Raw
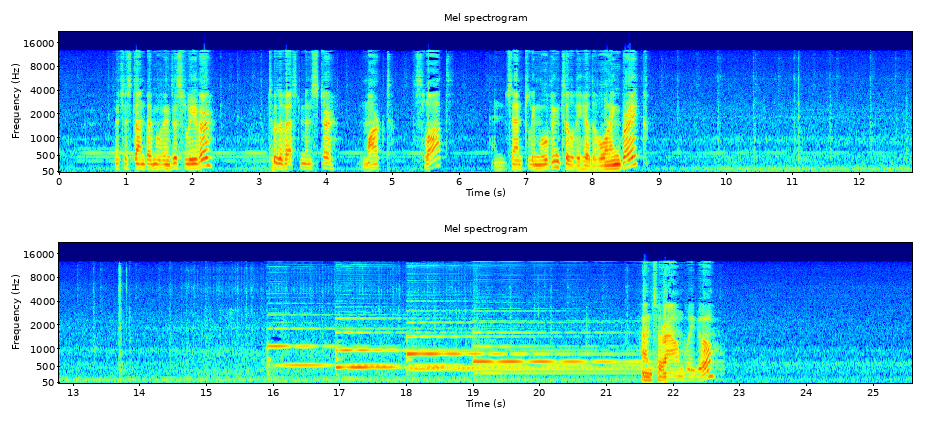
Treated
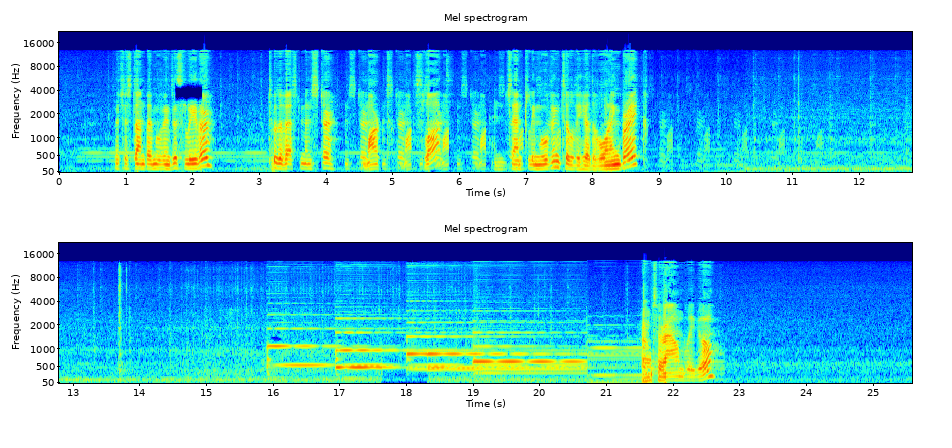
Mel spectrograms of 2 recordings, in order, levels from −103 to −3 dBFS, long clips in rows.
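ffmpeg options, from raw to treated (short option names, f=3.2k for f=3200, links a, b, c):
-filter_complex "[0:a]asettb=1/sr,asplit=3[a][b][c];[a]atrim=end=1.734[d];[b]atrim=start=1.73:end=2.15,asetpts=PTS-STARTPTS,afade=t=in:d=0.004:c=qsin,afade=t=out:st=0.416:d=0.004:c=qsin,asuperstop=centerf=3700:order=12:qfactor=1.7[e];[c]atrim=start=2.146[f];[d][e]acrossfade=d=0.004:c1=hsin:c2=qsin[g];[g][f]acrossfade=d=0.004:c1=qsin:c2=hsin,asplit=2[h][i];[i]afade=t=in:st=3.72:d=0.01,afade=t=out:st=4.71:d=0.01,aecho=0:1:560|1120|1680|2240|2800|3360|3920|4480|5040|5600|6160|6720:0.354813|0.283851|0.227081|0.181664|0.145332|0.116265|0.0930122|0.0744098|0.0595278|0.0476222|0.0380978|0.0304782[j];[h][j]amix=inputs=2:normalize=0,asettb=1/sr,asplit=3[k][l][m];[k]atrim=end=8.774[n];[l]atrim=start=8.77:end=10.29,asetpts=PTS-STARTPTS,afade=t=in:d=0.004:c=qsin,afade=t=out:st=1.516:d=0.004:c=qsin,aeval=exprs='val(0)*sin(2*PI*100*n/s)':c=same[o];[m]atrim=start=10.286[p];[n][o]acrossfade=d=0.004:c1=hsin:c2=qsin[q];[q][p]acrossfade=d=0.004:c1=qsin:c2=hsin,asettb=1/sr,asplit=3[r][s][t];[r]atrim=end=11.094[u];[s]atrim=start=11.09:end=13.29,asetpts=PTS-STARTPTS,afade=t=in:d=0.004:c=qsin,afade=t=out:st=2.196:d=0.004:c=qsin,asplit=2[v][w];[w]adelay=33,volume=-6dB[x];[v][x]amix=inputs=2:normalize=0,atrim=end_sample=97020[y];[t]atrim=start=13.286[z];[u][y]acrossfade=d=0.004:c1=hsin:c2=qsin[aa];[aa][z]acrossfade=d=0.004:c1=qsin:c2=hsin,asettb=1/sr,asplit=3[ab][ac][ad];[ab]atrim=end=17.634[ae];[ac]atrim=start=17.63:end=18.32,asetpts=PTS-STARTPTS,afade=t=in:d=0.004:c=qsin,afade=t=out:st=0.686:d=0.004:c=qsin,highpass=f=820:p=1[af];[ad]atrim=start=18.316[ag];[ae][af]acrossfade=d=0.004:c1=hsin:c2=qsin[ah];[ah][ag]acrossfade=d=0.004:c1=qsin:c2=hsin,asettb=1/sr,asplit=3[ai][aj][ak];[ai]atrim=end=20.714[al];[aj]atrim=start=20.71:end=21.67,asetpts=PTS-STARTPTS,afade=t=in:d=0.004:c=qsin,afade=t=out:st=0.956:d=0.004:c=qsin,aeval=exprs='val(0)*sin(2*PI*390*n/s)':c=same[am];[ak]atrim=start=21.666[an];[al][am]acrossfade=d=0.004:c1=hsin:c2=qsin[ao];[ao][an]acrossfade=d=0.004:c1=qsin:c2=hsin"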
